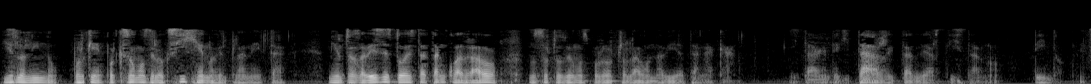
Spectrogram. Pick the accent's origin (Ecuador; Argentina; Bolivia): Ecuador; somos ecuatorianos y muy orgullosos de tener otras raíces y felices de ser amarillo, azul y rojo de Ecuador.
